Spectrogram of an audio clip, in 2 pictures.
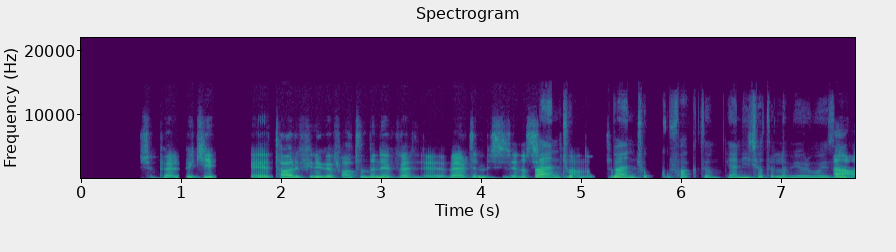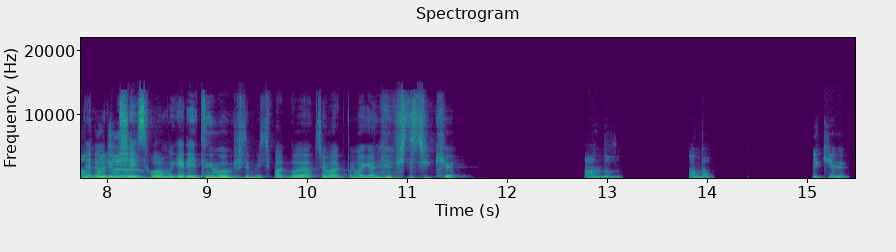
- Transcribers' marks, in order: laughing while speaking: "gelmemişti çünkü"
- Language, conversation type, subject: Turkish, podcast, Evdeki yemek kokusu seni nasıl etkiler?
